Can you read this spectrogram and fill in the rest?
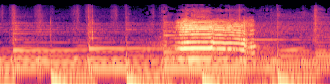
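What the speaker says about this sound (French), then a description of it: "Les chèvres, plus vives, grimpent sur les rochers en bêlant d'une voix plus aiguë" Goats bleat in high, wavering voices on a farm, a few short calls repeating over a steady musical backing, with one longer, louder bleat rising in the middle.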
